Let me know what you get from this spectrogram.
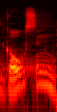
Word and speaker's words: Golson: So if you just spell it right, last name is Golson, G-O-L-S-O-N.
